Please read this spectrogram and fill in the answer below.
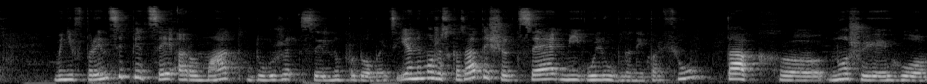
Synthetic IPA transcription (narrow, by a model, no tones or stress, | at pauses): menʲiwpɾɪnt̪sɪpʲit̪sɛjʔɐɾɔmɑt̪d̪uʒɛsɪlʲnɔpɔd̪ɔbɐjet͡sʲːɐjanɛmɔʒʊskɐzɑt̪ɪʃt͡ʃɔt̪sɛmʲijʔʊlʲublˠenɪjpɐrfʲum | t̪ɑk | nɔʃʊjɛjɔɦɔ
